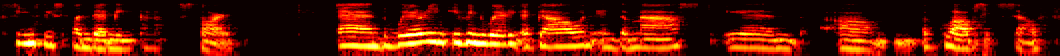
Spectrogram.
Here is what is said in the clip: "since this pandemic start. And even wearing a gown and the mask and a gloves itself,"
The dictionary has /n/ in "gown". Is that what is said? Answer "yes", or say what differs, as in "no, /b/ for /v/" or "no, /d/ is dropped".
yes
